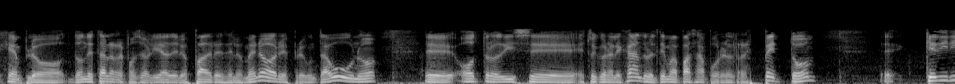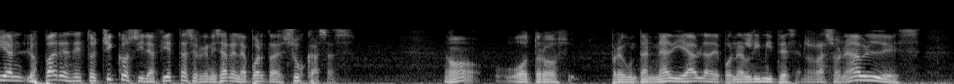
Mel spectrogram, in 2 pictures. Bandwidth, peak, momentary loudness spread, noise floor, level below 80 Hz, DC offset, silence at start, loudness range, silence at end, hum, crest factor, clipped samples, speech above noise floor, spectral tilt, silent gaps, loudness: 5.4 kHz; -6 dBFS; 9 LU; -46 dBFS; -36 dBFS; under 0.1%; 0 s; 4 LU; 0 s; none; 16 dB; under 0.1%; 25 dB; -8.5 dB/octave; none; -22 LUFS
